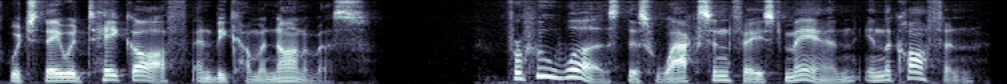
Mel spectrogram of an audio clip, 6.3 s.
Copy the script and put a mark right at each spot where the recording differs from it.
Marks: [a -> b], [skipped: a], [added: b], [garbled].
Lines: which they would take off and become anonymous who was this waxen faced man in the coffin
which they would take off and become anonymous [added: for] who was this waxen faced man in the coffin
